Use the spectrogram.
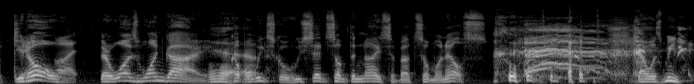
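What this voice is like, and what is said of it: Imitates another person's voice. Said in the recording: “That was a Scott imitation.”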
